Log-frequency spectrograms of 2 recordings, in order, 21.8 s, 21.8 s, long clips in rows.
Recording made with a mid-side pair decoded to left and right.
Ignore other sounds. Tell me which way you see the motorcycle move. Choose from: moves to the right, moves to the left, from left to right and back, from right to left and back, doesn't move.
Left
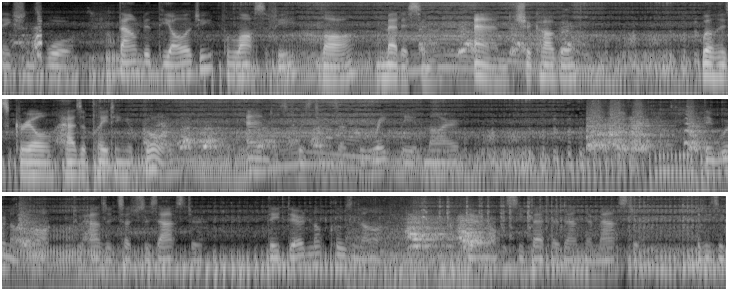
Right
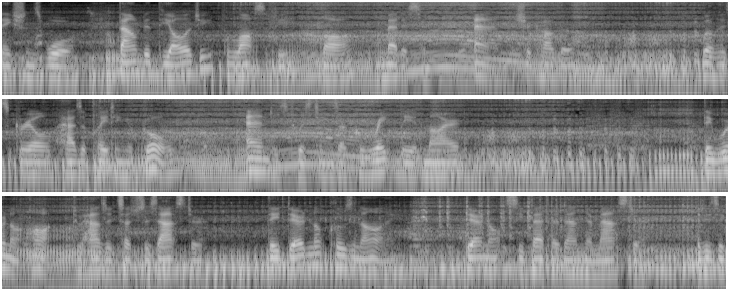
doesn't move.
